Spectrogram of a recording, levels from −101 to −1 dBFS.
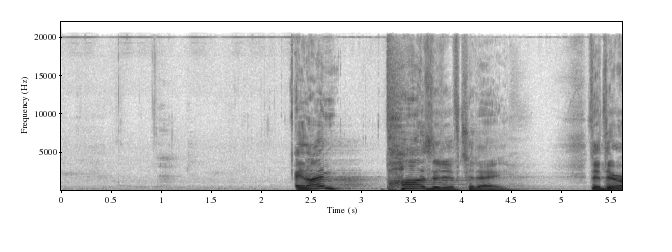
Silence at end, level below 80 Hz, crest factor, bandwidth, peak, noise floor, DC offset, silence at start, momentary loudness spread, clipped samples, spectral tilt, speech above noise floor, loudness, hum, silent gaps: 0 s; -68 dBFS; 18 dB; over 20 kHz; -4 dBFS; -56 dBFS; under 0.1%; 2.35 s; 17 LU; under 0.1%; -5 dB/octave; 38 dB; -20 LUFS; none; none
